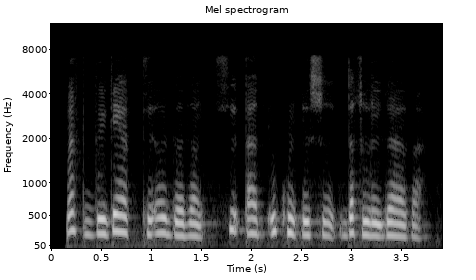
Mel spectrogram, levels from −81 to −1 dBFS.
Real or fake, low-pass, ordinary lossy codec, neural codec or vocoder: fake; 7.2 kHz; none; codec, 16 kHz, 0.5 kbps, FunCodec, trained on Chinese and English, 25 frames a second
